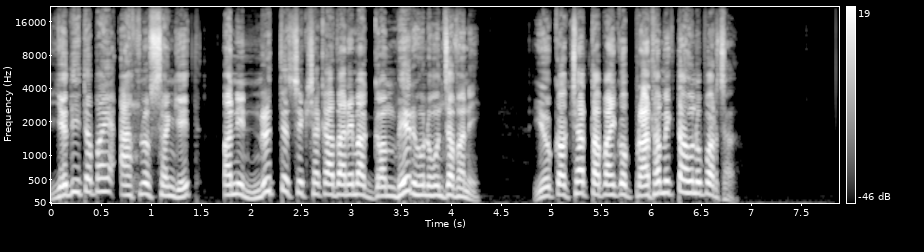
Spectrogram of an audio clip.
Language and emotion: Nepali, angry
